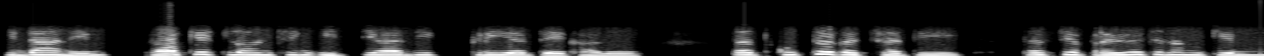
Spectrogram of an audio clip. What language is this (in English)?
Sanskrit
